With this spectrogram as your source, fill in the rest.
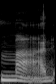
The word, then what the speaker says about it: Mod Podge: have mod podge and it is mod mod for all of those who who um you know tell other people that they mispronounce it but I have it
